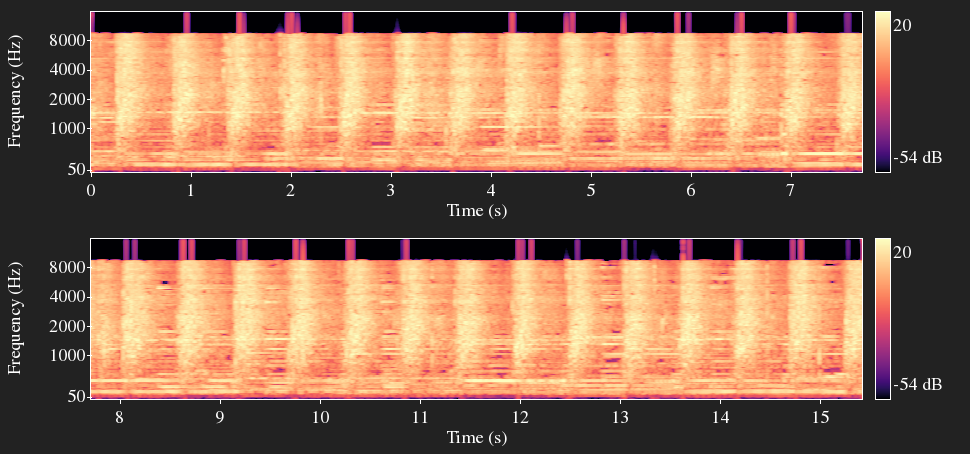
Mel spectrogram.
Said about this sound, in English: Let's clap for joy.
